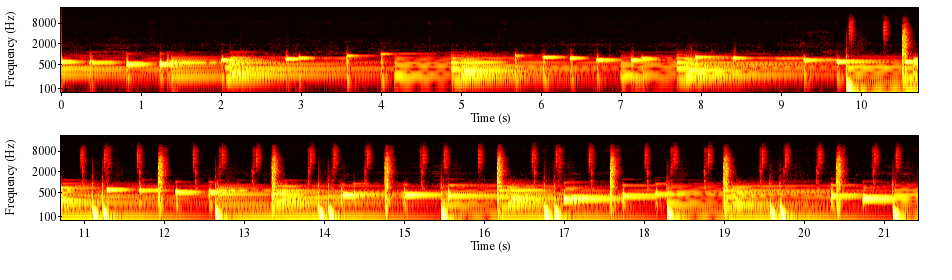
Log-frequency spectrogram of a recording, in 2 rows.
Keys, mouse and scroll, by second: 2.5 middle click, 3.6 scroll down 1, 4.4 typing, 7.9 middle click, 8.7 typing, 10.2 double click, 11.1 middle click, 12.8 shift+click, 13.8 typing, 15.5 middle click, 16.6 right click, 19.8 ctrl+b.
